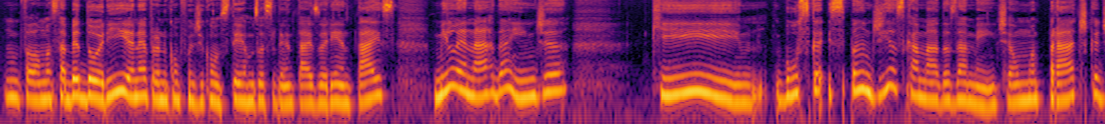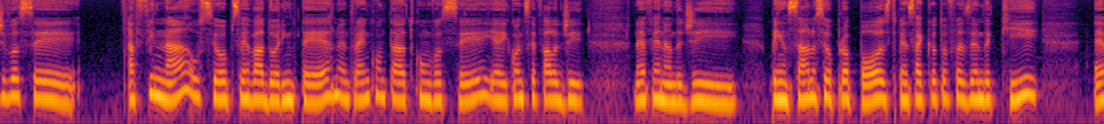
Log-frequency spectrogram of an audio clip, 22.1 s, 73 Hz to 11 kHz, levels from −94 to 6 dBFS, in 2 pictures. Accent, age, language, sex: Brazilian, 20-39, Portuguese, female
